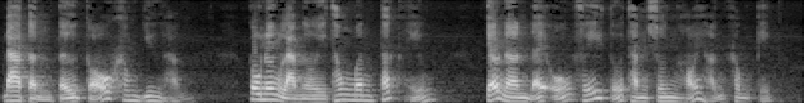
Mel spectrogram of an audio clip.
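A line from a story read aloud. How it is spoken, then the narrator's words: Low voice, suppressed sigh. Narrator (Vietnamese): Hoa Thiên Hồng nén tiếng thở dài thấp giọng nói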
